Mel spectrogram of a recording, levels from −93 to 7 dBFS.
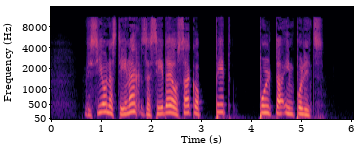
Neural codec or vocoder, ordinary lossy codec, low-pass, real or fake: vocoder, 44.1 kHz, 128 mel bands, Pupu-Vocoder; MP3, 48 kbps; 14.4 kHz; fake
